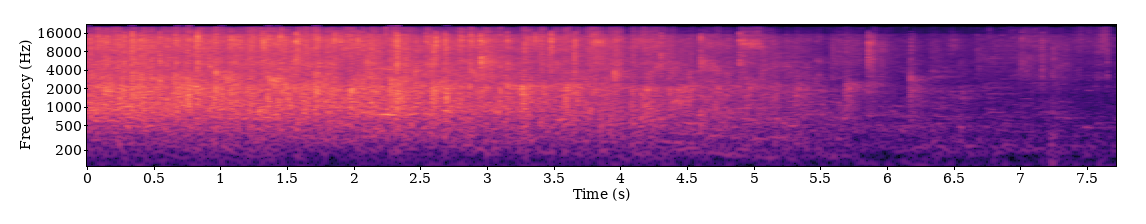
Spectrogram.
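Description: An audience claps loudly and steadily at a 6th grade awards ceremony, with dense, overlapping hand claps that slowly fade away over several seconds.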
